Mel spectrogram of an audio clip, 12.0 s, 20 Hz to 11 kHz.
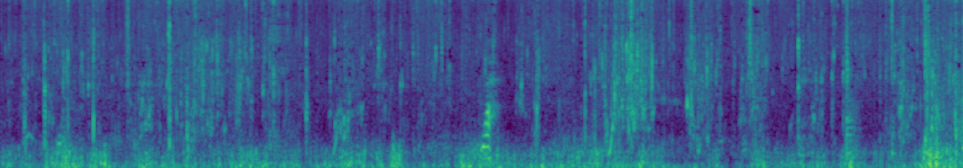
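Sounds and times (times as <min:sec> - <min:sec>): wind rumble on microphone: 0:00.0 - 0:12.0
hands splashing in shallow water: 0:06.4 - 0:12.0.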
